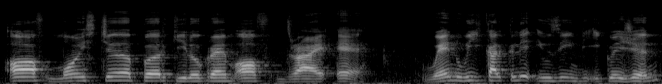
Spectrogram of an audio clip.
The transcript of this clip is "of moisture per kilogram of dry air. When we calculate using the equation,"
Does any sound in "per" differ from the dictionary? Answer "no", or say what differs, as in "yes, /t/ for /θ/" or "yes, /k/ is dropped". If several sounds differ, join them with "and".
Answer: no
